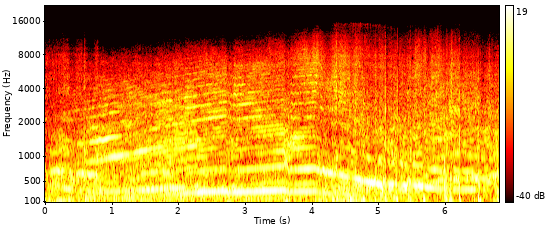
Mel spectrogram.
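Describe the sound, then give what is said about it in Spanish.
A high-pitched Formula One RS1 V10 racing engine (10 cylinders at 67 degrees, 3,493 cc, 141 kg, about 650 horsepower) screams continuously, its pitch sweeping up and down through gear changes, loud with no voices present. “era el RS1, un B10 10 cilindros en B a 67 grados, que pesaba 141 kilos y erogaba unos 650 caballos de potencia.”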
